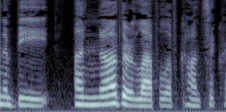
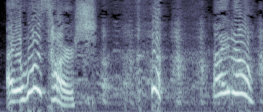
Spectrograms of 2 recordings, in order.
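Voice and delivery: laughing; 12 semitones higher, slower than usual. Real, not acted. Laughing at the GPS joke.

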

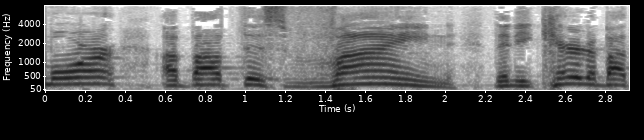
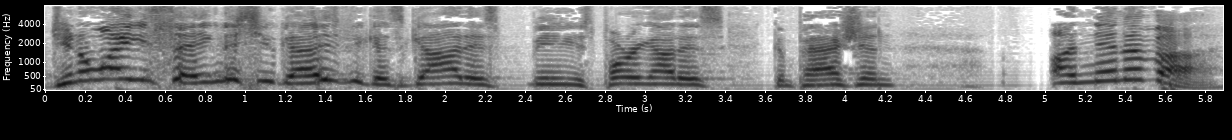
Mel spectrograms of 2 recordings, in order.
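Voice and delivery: much higher and faster, worked up; excited preaching; 6 semitones higher than usual. Real, not acted. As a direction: throw the question at the crowd, fired up.

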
